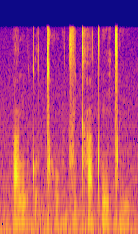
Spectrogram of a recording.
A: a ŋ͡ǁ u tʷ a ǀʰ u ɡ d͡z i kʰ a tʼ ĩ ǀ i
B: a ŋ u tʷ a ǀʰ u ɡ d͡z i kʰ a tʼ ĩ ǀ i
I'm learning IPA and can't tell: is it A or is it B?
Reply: B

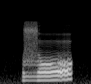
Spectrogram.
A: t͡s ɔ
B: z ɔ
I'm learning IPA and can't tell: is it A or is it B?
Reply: B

